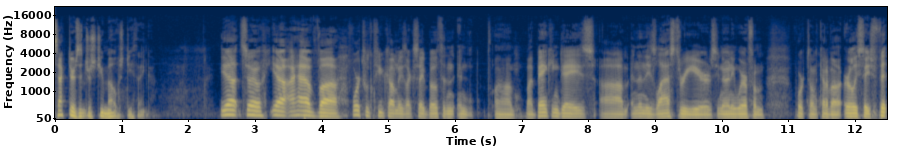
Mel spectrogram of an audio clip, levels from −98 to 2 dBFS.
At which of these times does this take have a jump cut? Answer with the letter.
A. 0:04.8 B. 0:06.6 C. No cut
A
